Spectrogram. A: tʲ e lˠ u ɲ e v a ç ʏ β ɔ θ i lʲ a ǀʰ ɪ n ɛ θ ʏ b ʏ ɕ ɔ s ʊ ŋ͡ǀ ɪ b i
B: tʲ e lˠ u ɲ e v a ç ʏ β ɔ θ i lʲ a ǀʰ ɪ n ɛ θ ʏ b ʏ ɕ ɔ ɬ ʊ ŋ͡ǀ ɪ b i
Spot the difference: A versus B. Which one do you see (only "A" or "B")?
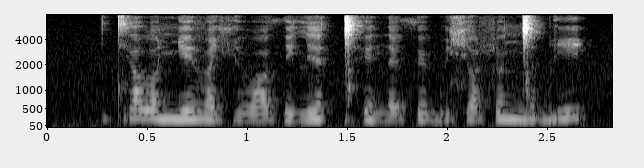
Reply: B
